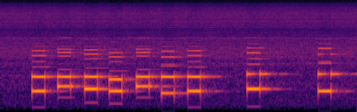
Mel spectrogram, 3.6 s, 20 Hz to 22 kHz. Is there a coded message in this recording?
Yes: DTMF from 0.3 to 3.3 s, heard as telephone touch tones, dialled by hand, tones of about 130 ms, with room echo. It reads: 5084025 9 6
